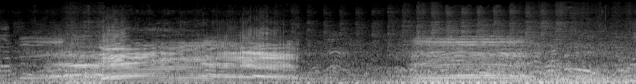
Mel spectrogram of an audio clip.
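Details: Sahiwal bull calves at a cattle market in Sylhet, Bangladesh, on 22 May: two long, drawn-out harmonic moos, the first about two seconds and the second shorter, over a steady murmur of market noise.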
